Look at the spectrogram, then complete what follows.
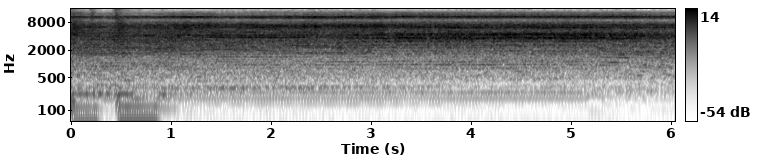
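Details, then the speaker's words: Wood-Mizer LT40 portable sawmill slabbing big Ponderosa pine: a steady low howl over the rushing cut as the band runs, so loud the operator thought he had hit something; the band is getting pretty dull. "one thing you might notice here especially if you run a mill or if you've just watched a lot of my videos the band was really howling you can hear that howl so I I thought you know I must have hit something it's getting pretty dull"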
